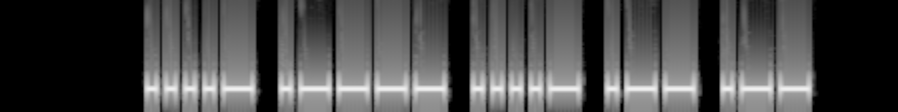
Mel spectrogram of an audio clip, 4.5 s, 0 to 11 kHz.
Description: Morse code, heard as a keyed tone, about 25 wpm, 700 Hz. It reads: 414WW
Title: Five Challenging Letter-Number Combinations 25wpm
